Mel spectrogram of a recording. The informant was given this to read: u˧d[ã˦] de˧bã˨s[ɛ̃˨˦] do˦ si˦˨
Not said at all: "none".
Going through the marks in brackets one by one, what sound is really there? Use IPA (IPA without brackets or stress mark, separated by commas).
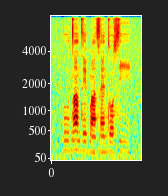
ã˦, ɛ̃˨˦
